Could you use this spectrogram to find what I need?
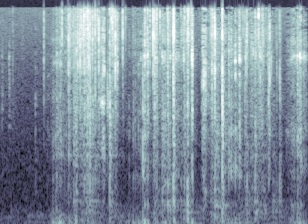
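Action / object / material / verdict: scrape / bar of soap / soap / none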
